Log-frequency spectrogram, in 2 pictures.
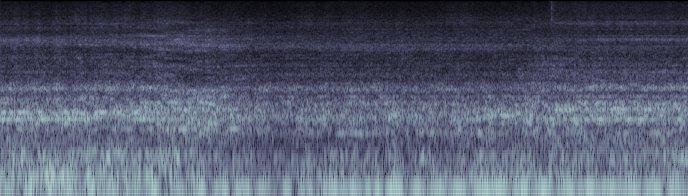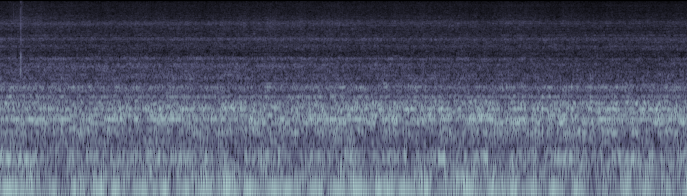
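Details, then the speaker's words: Furnace draft inducer motor after replacing the old one, which squealed and wouldn't start despite a new capacitor: steady even hum, constant low drone, no rattles or scraping; new motor running smoothly. "let's click on the switch and see if it [Music] works yeah much better"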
